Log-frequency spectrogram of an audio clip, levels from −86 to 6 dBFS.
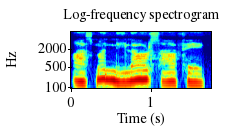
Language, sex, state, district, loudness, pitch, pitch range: Hindi, female, Arunachal Pradesh, Lower Dibang Valley, -11 LUFS, 165 Hz, 160-190 Hz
